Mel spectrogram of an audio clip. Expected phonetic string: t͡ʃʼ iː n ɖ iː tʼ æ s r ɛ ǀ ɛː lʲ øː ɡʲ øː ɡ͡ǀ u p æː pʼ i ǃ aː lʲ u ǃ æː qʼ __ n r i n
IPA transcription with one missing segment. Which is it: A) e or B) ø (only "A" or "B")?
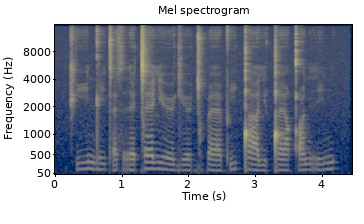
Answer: B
